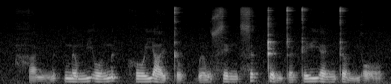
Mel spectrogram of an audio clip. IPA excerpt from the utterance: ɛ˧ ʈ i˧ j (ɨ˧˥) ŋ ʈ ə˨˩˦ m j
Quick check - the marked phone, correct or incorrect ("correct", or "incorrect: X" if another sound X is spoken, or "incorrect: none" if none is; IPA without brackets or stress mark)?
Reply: incorrect: ɛ˧˥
